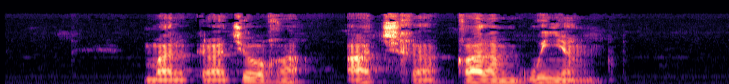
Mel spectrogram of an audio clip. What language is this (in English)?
Corongo Ancash Quechua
